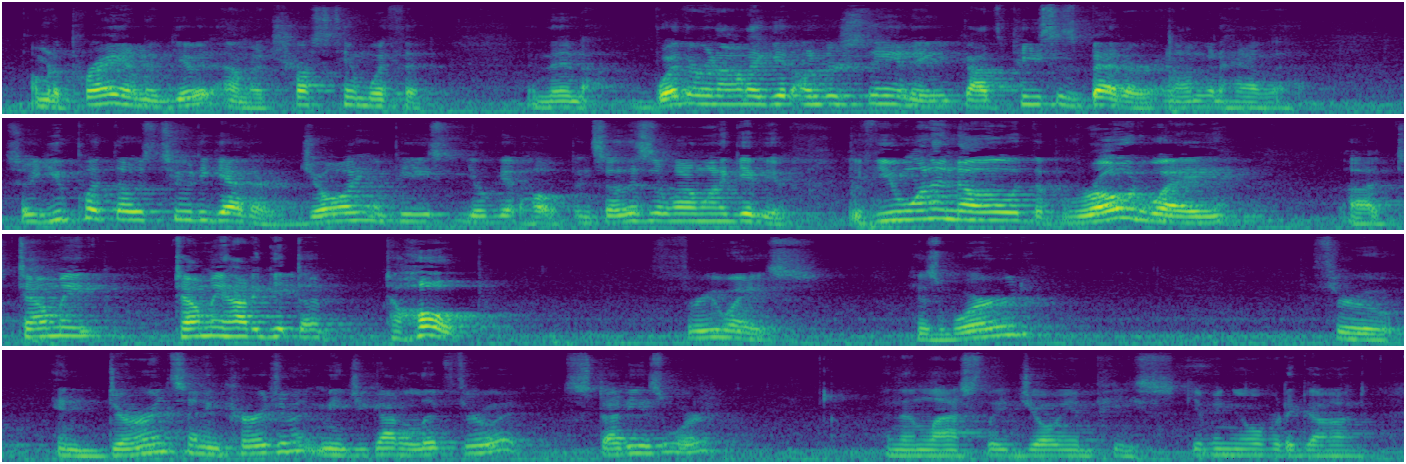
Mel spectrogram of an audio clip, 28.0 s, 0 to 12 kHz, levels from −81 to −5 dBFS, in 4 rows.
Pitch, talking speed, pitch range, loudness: 175 Hz, 210 wpm, 140-205 Hz, -25 LUFS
